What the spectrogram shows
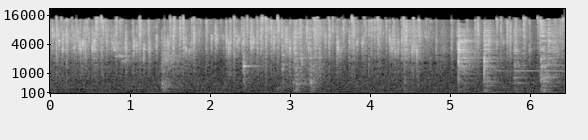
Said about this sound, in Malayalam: ഉണക്കമുളകിനെ നമുക്ക് എണ്ണയിൽ ഇട്ടിട്ട് പതുക്കെ ഒന്ന് വറക്കാം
